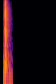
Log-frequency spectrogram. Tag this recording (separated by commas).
Motor vehicle (road), Car, Vehicle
